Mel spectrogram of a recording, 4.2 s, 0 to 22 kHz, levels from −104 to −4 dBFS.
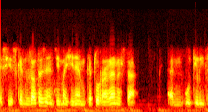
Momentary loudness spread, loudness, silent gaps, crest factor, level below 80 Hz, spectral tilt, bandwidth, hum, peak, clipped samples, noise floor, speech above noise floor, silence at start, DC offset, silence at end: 8 LU; -24 LUFS; none; 16 dB; -54 dBFS; -7 dB/octave; 5 kHz; none; -8 dBFS; under 0.1%; -53 dBFS; 30 dB; 0 s; under 0.1%; 0 s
